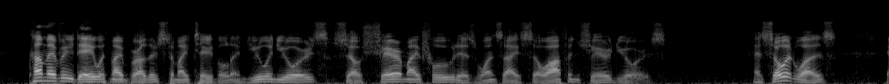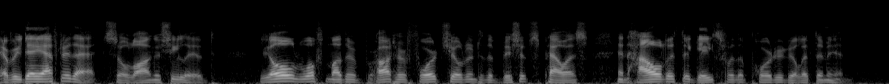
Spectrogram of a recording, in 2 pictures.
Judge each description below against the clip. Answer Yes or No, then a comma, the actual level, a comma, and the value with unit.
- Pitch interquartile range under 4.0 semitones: Yes, average, 3.4 semitones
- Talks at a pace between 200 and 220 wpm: Yes, fast, 205 wpm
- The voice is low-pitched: Yes, low, 105 Hz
